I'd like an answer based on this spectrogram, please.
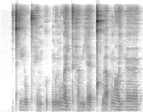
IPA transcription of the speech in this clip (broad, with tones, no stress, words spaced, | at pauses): t̪ʰiː˨wpʰɪ˨˩ŋkʷɪ˨k̚mʊ˨˥ŋ wɐ˥jpʰɐ˨˥m jɛː˨p̚kʷʰaː˨˥p̚ ŋɔː˥jŋœː˥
